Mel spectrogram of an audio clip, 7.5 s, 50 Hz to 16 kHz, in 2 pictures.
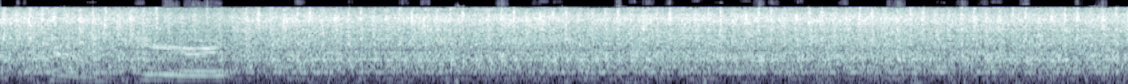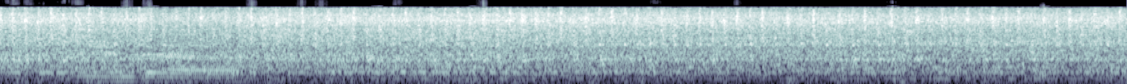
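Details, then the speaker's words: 2004 PT Cruiser being diagnosed for overheating, after topping off the coolant, idling at normal operating temperature after about 10 minutes: a steady, even rush of air from the radiator cooling fan with no rattle or scrape; the fan works normally. "It's been running for about 10 minutes now. And cooling fan is operating."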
